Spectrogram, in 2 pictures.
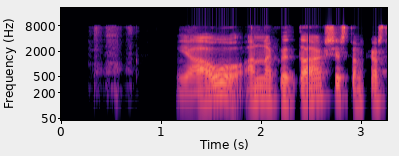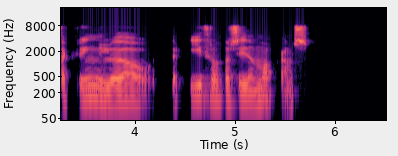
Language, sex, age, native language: Icelandic, male, 30-39, Icelandic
